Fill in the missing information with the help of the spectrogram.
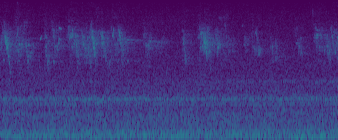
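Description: Great spotted woodpecker giving high, harsh chipping calls in loose bursts about every half second, over a steady low rumble and faint hum.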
